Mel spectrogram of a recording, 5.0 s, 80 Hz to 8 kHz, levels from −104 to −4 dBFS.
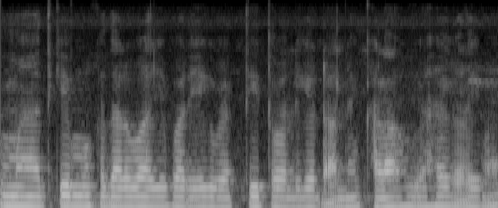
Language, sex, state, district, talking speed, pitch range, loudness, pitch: Hindi, male, Bihar, Madhepura, 170 wpm, 125-130 Hz, -38 LUFS, 130 Hz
